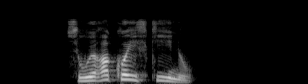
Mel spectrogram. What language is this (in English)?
Kabyle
